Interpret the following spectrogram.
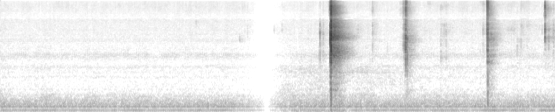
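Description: Three sharp snips of a dog nail clipper cutting nail, about a second apart, the first the loudest, after a faint steady room hum that cuts out briefly.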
